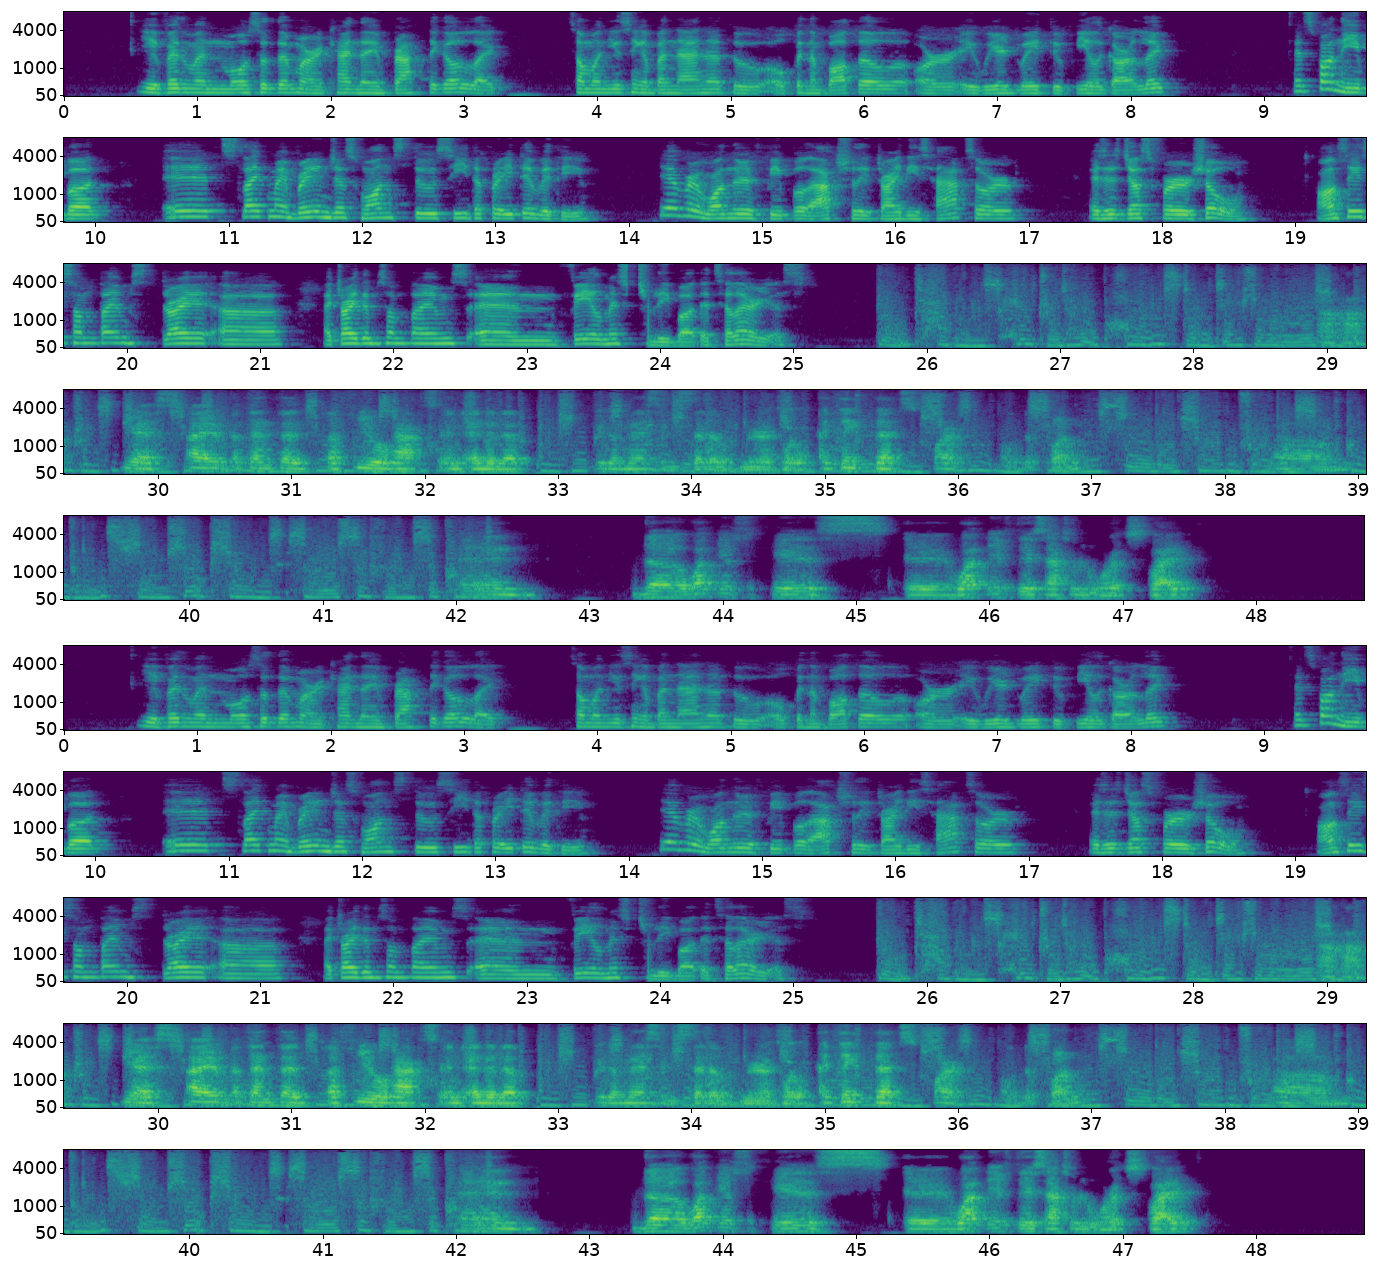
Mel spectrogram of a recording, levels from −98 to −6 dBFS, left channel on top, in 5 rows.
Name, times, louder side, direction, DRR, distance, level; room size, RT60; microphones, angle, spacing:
voice 1, 0.6-3.3 3.8-8.3 9.2-10.1 10.5-13.7 14.2-17.0 17.5-18.6 19.2-21.2 21.5-25.1, left 3 dB, 50° left, 0.6 m, -32 dB
sound 1, 25.6-42.3, right 2 dB, 15° right, 0.5 m, -42 dB
voice 2, 28.9-29.4 29.7-32.8 33.3-37.0 38.3-39.0 42.0-42.6 43.3-47.6, right 3 dB, 40° right, 0.8 m, -32 dB
11.0 x 3.8 x 3.2 m
head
